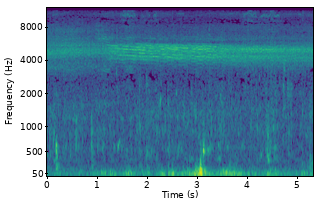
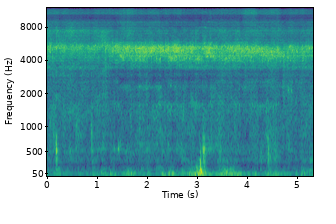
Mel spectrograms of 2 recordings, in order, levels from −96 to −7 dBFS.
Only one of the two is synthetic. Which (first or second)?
second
